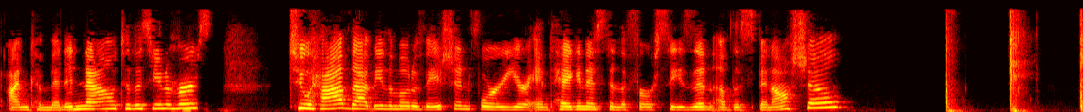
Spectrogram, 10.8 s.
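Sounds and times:
speech: 0.1s - 8.5s
hands clapping: 9.5s - 10.8s.

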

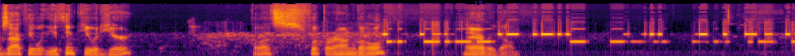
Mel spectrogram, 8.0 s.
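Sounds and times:
speech: 0.0s - 1.4s, 2.5s - 4.0s, 4.6s - 5.2s
Morse code beeps on HF radio: 3.4s - 7.9s.

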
